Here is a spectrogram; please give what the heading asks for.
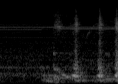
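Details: Formlabs Form2 resin 3D printer starting its first print: faint whir, then three short chirping clicks about a quarter second apart; mechanism sounds off, printer later reports it is not level.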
